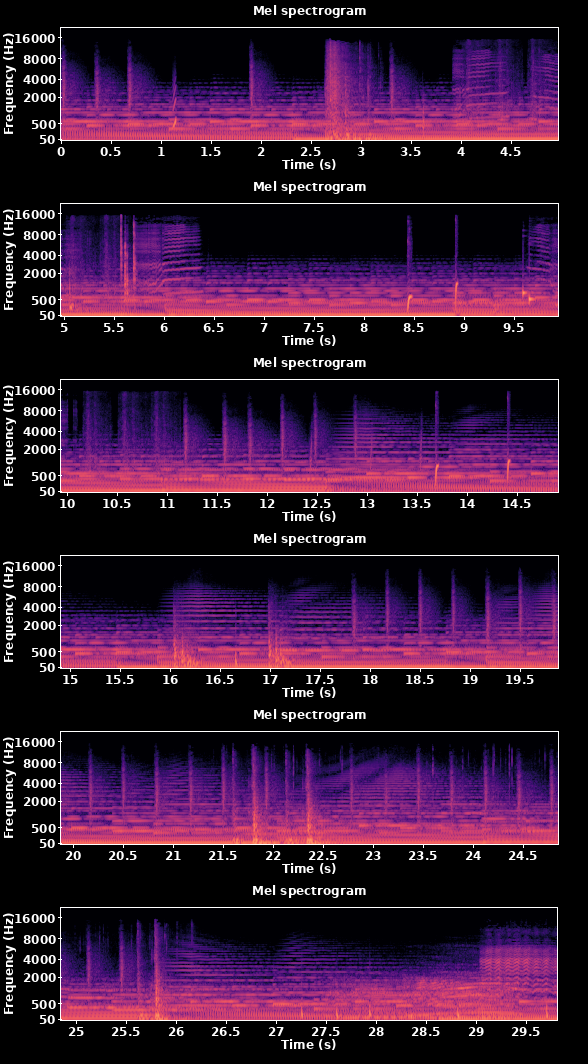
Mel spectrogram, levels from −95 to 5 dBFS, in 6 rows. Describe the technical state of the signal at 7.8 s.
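At 7.8 s the signal is intact, with no audible dropout, distortion, clipping or other technical fault.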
